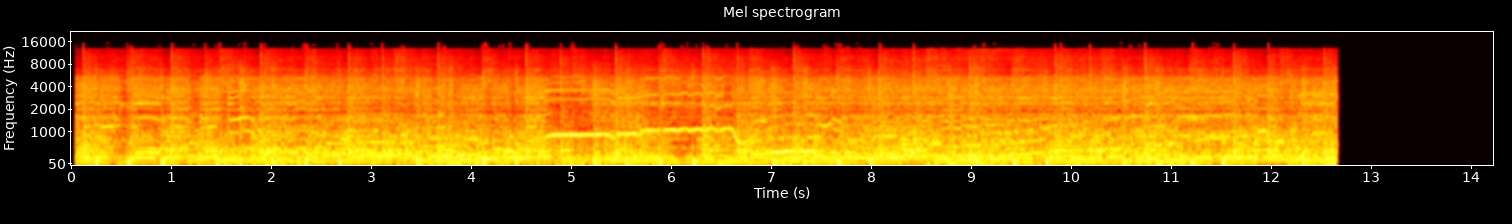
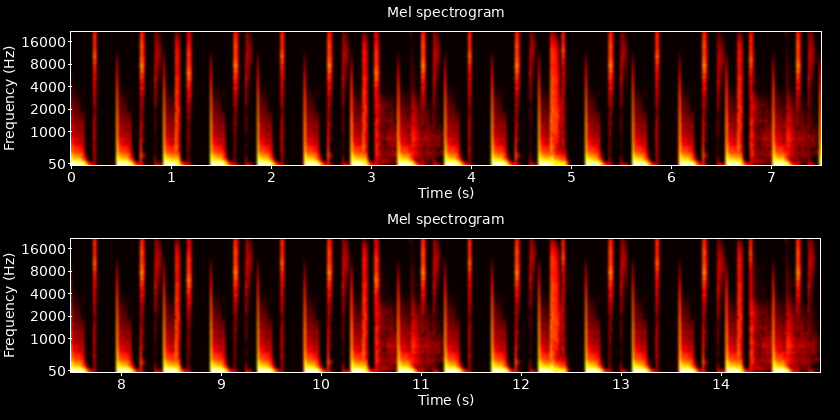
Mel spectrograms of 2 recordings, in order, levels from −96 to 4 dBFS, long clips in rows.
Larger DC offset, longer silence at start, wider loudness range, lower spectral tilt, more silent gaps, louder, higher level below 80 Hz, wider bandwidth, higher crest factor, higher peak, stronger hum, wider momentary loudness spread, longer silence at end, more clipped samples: neither; about the same, 0.05 s vs 0 s; about the same, 1 LU vs 1 LU; second, -5 dB/octave vs -7 dB/octave; neither; about the same, -14 LUFS vs -13 LUFS; second, -26 dBFS vs -8 dBFS; first, 15.5 kHz vs 14 kHz; first, 14 dB vs 8 dB; about the same, 0 dBFS vs 0 dBFS; neither; about the same, 2 LU vs 3 LU; first, 1.55 s vs 0.3 s; second, under 0.1% vs 0.2%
